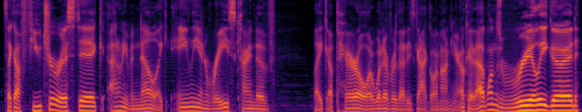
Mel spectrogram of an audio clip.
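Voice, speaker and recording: A man with a fairly low voice hosts a reaction video in casual, slangy commentary. He thinks out loud in an informal way, and the recording is dry and close, with little room sound. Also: normal speed, no room sound.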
